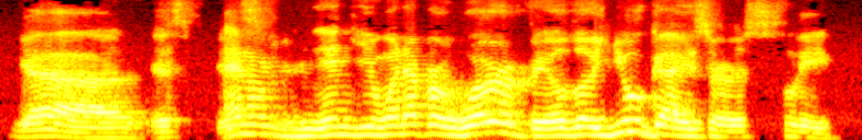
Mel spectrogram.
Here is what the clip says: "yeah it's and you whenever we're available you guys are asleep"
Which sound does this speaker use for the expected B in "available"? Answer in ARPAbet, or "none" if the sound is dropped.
none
